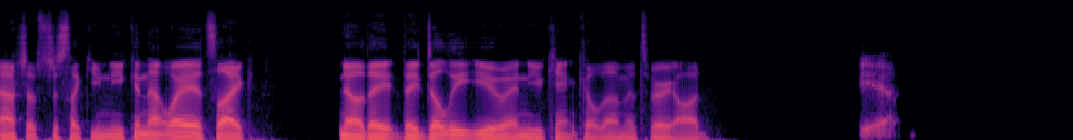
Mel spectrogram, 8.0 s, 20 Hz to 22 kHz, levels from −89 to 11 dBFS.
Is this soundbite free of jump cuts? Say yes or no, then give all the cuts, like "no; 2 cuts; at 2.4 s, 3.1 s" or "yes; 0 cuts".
yes; 0 cuts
